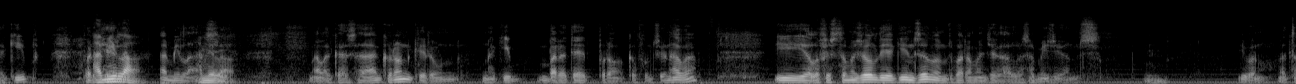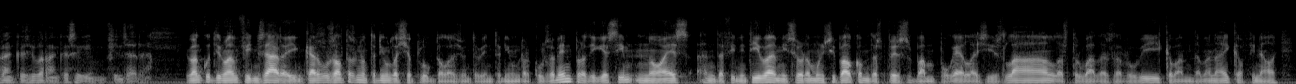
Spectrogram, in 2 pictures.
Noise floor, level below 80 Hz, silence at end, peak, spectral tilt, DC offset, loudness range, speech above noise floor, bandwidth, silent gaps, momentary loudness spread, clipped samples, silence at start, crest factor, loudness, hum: -50 dBFS; -44 dBFS; 0.05 s; -4 dBFS; -7.5 dB/octave; 0.1%; 12 LU; 24 dB; 15.5 kHz; none; 17 LU; under 0.1%; 0 s; 24 dB; -26 LUFS; none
